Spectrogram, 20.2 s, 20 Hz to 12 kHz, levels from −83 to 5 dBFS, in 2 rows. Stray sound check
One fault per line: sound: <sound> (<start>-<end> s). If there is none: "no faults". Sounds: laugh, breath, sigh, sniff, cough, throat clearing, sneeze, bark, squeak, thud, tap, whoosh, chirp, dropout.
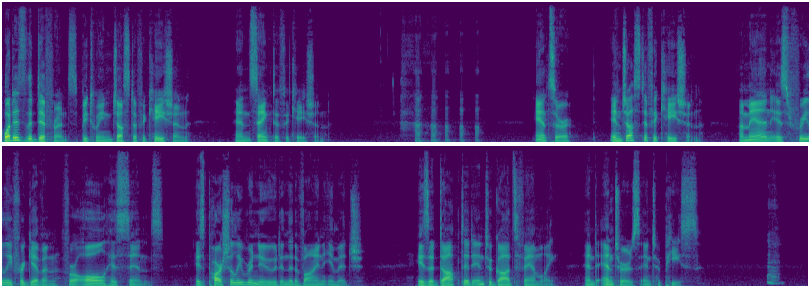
sound: laugh (4.7-6.0 s)
sound: laugh (19.6-19.9 s)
